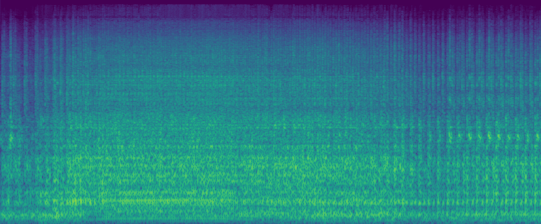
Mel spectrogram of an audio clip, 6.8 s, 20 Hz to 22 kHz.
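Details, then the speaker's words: 1999 Chevrolet Astro revving: deep metallic knocking following each rev, sharper as engine picks up; rod knock from worn connecting rod bearing, metal glitter found in oil on dipstick. "that's the most beautiful rod dock i've heard what is that"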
